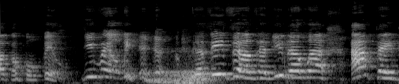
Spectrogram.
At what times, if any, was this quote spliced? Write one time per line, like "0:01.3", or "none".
0:01.9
